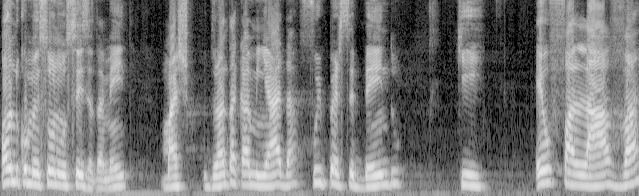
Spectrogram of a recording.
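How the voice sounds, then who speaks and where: A man with a high pitch talks at a moderate pace, with ordinary pitch variation and very even loudness. He takes long, frequent pauses. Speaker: brand founder and creative director. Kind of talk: podcast interview.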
